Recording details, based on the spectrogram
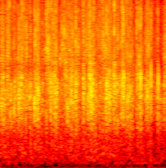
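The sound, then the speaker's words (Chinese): A church audience claps loudly and steadily during a service to give glory to the Lord, a dense wash of many hands without pause, with no voices rising above the applause. “哎，拍手把荣耀归给主好不好？大声一点，大声一点。”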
